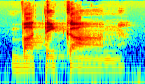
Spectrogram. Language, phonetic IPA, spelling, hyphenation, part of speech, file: Czech, [ˈvatɪkaːn], Vatikán, Va‧ti‧kán, proper noun, Cs-Vatikán.ogg
- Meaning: Vatican City (a city-state in Southern Europe, an enclave within the city of Rome, Italy; official name: Městský stát Vatikán)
